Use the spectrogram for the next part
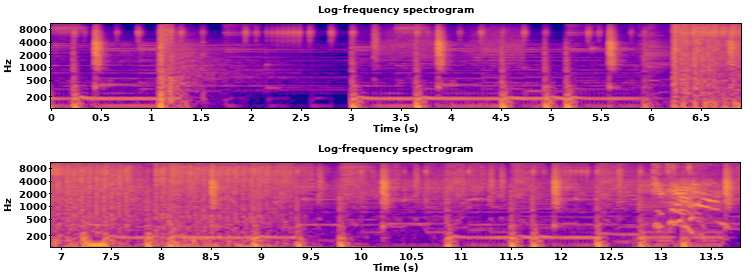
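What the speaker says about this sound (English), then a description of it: "Gunfire? This pattern. Suppressive marching fire." Suppressive marching gunfire in the video game Zenless Zone Zero, a battle scene of repeated sharp shots and booms over a dense soundtrack, with an abrupt dropout near the start before the loud bursts continue.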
